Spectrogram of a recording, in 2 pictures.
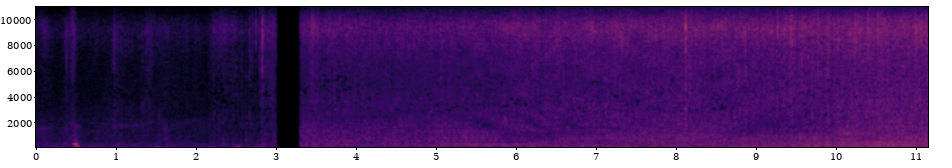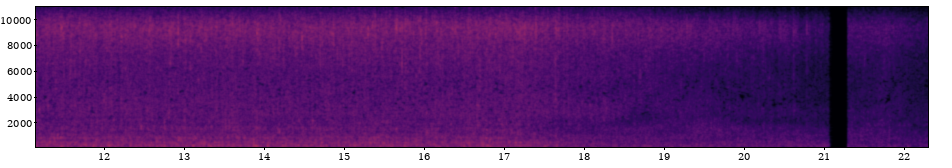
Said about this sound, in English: That's the sound of the stream.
